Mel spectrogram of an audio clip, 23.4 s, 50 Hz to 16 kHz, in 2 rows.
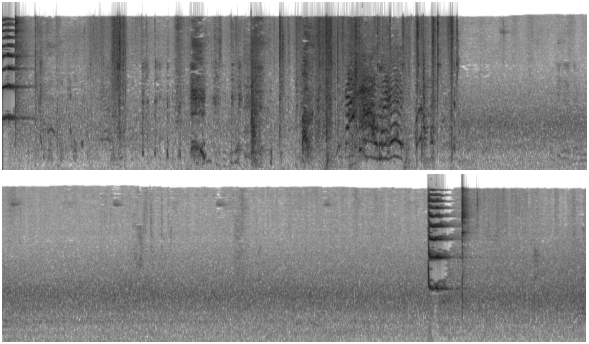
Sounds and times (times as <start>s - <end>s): Outside, rural or natural: 0.0s - 23.3s
Speech: 11.0s - 12.2s.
